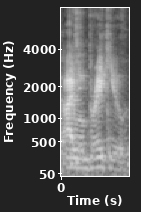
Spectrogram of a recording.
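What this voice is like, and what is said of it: Put-on Russian accent. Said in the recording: “Okay, that's a better Russian accent.”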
